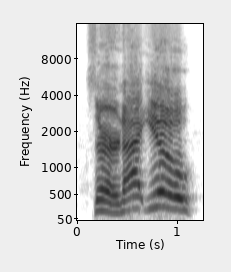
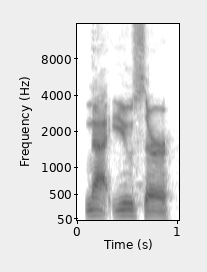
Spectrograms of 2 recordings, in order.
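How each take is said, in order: First: Drawn out and louder, leaning on you; slow, louder reassurance. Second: Soft aside. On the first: Calling out to the man he is roasting. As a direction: say it up front, slow and loud. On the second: Quietly reassuring the man he is roasting. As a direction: drop to a murmur for not you, sir. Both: Pretend.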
